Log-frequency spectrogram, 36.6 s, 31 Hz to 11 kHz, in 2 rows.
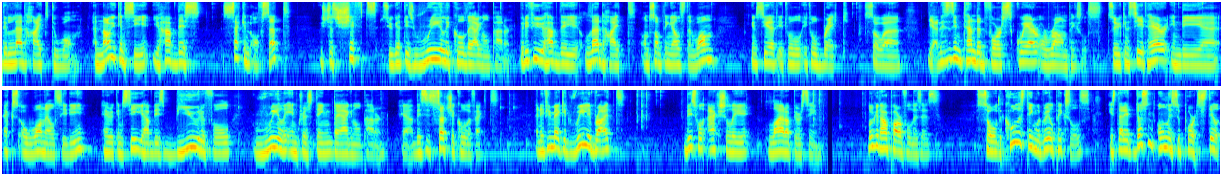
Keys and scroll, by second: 30.4 ctrl+space.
